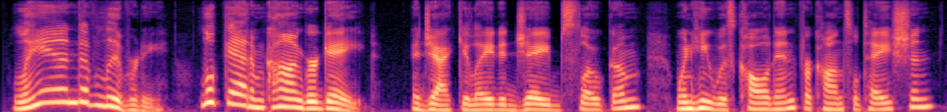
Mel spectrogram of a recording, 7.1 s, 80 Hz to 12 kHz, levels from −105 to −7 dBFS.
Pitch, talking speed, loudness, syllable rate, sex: 210 Hz, 145 wpm, -16 LUFS, 5.0 syllables/s, female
